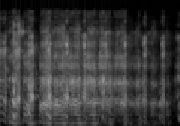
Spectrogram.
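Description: A man laughing heartily, a run of chuckles and snickers.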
